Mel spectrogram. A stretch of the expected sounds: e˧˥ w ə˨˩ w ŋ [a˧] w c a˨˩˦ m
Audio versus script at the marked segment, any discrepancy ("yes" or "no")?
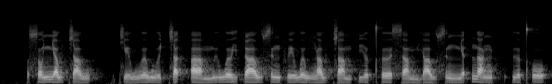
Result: no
